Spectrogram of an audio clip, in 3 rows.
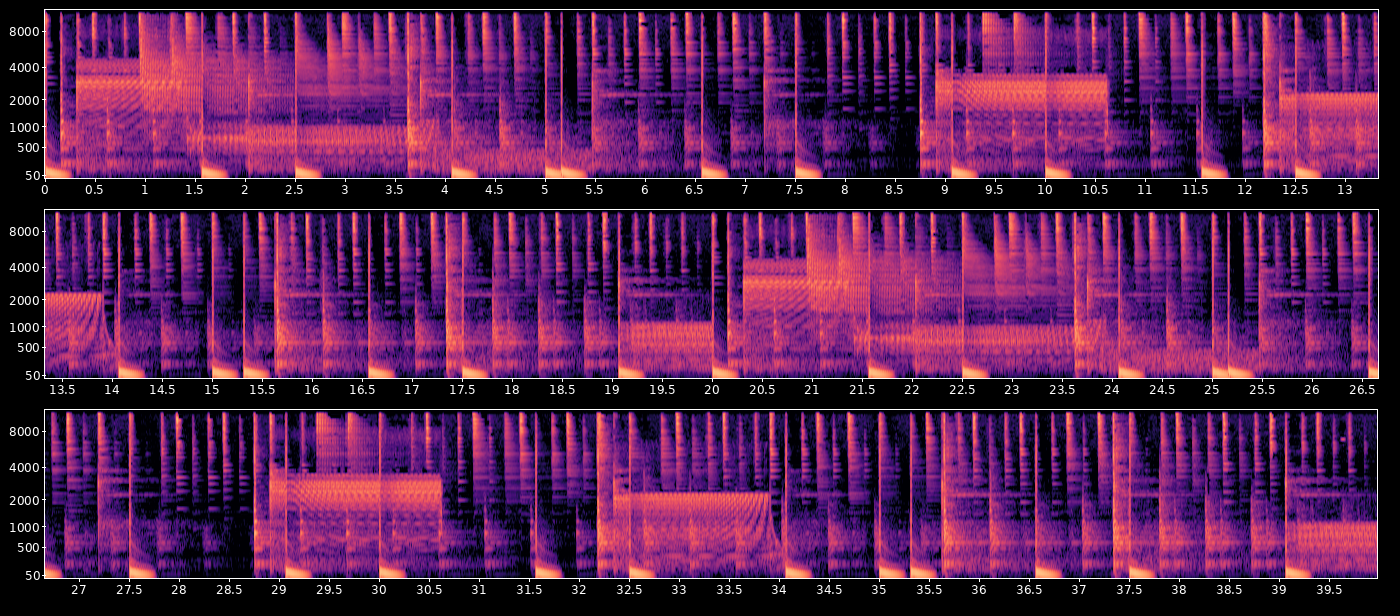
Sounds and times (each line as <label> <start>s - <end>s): Modular drums and resonators 0.0s - 7.9s
Modular drums and resonators 8.8s - 10.8s
Modular drums and resonators 11.5s - 27.9s
Modular drums and resonators 28.8s - 30.8s
Modular drums and resonators 31.5s - 39.9s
